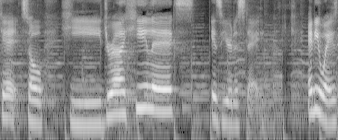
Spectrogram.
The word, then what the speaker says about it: Hedera helix: Or the correct way to say it is Hedera Helix, which is the scientific form to say English ivy.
